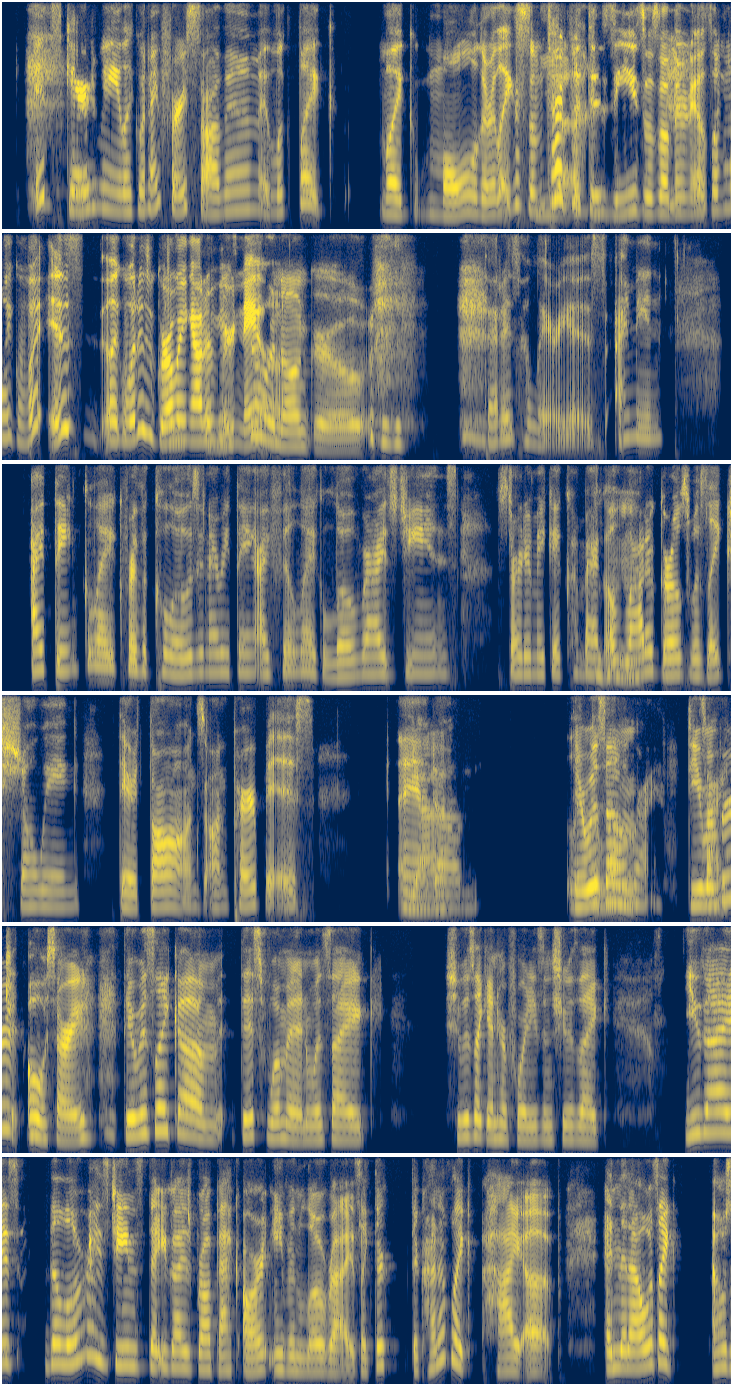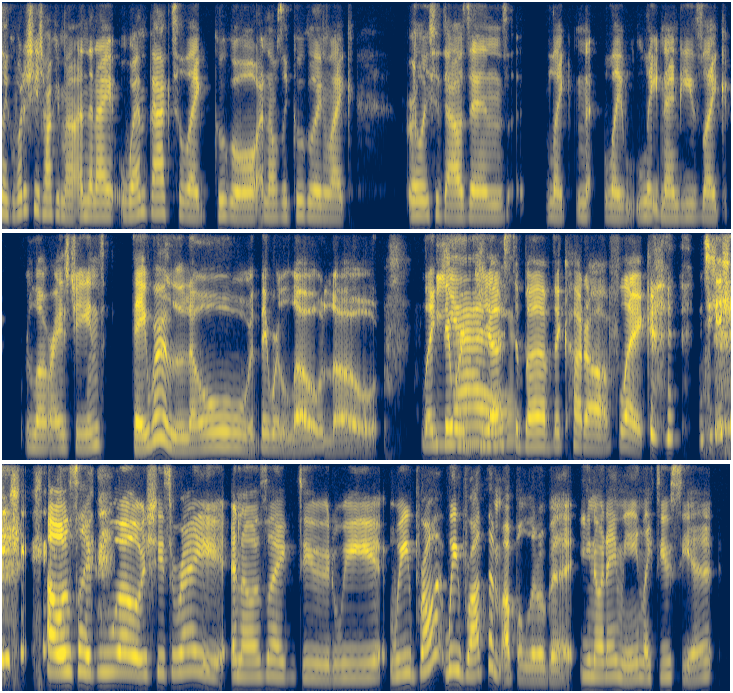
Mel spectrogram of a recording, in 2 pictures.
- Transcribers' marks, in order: chuckle; chuckle; chuckle; drawn out: "low"; chuckle; giggle
- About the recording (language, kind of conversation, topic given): English, unstructured, Which pop culture trends do you secretly wish would make a comeback, and what memories make them special?
- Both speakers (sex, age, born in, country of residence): female, 20-24, United States, United States; female, 25-29, United States, United States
